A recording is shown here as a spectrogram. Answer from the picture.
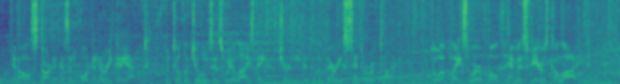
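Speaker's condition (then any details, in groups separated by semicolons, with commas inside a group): No condition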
